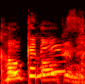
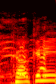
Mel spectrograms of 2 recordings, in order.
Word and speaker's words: Kokanee: Oh, Kokanese? Kokanee, you mean? Kokani, whatever. I don't know. Is that how you pronounce it? Yeah, kokanee.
